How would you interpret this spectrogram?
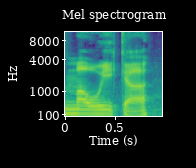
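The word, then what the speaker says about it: Mavuika: Okay, so it is pronounced Mawika. We're just completely ignoring the V and pretending that it doesn't exist.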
